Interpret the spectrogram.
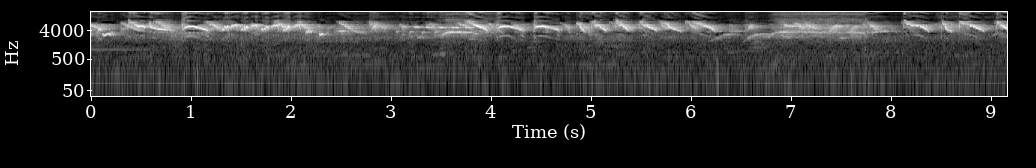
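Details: Strange-sounding white-eye vocalising in a rapid, unbroken stream of high, thin chirps and slurred whistles, rhythmic pulses of twittering repeating through the clip, a brief lower whistle near seven seconds, background otherwise quiet.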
